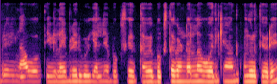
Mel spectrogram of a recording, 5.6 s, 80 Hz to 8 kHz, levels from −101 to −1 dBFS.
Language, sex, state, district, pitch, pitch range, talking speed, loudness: Kannada, male, Karnataka, Raichur, 150 Hz, 145-150 Hz, 75 wpm, -20 LUFS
